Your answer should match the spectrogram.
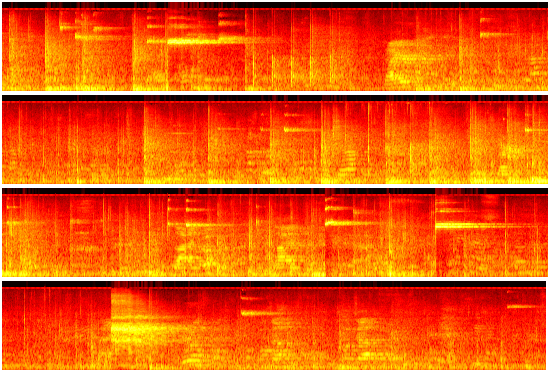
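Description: Indoor basketball game: a basketball bouncing on the hardwood court, short high sneaker squeaks, and players and spectators calling out.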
